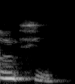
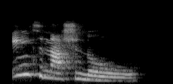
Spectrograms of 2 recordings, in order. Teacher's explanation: I hear people say international. It's not inti. It's inter. Inter. There's a schwa there.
